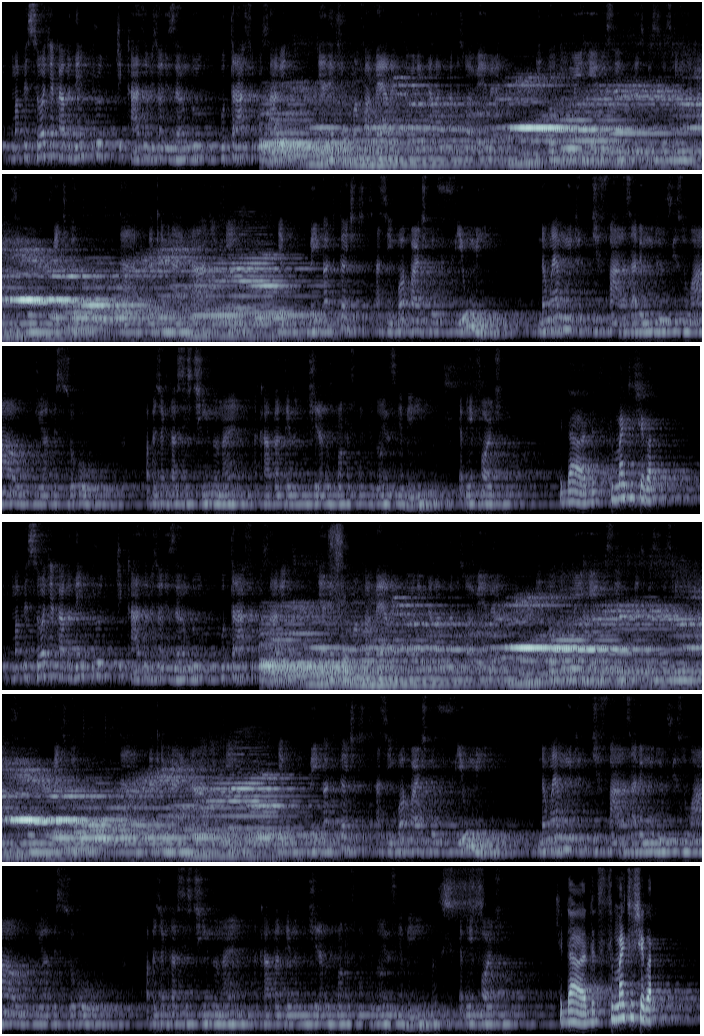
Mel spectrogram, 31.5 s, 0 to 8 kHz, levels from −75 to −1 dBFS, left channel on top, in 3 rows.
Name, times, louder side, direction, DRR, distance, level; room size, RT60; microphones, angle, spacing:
voice 1, 0.1-4.4 4.7-7.6 8.0-11.7 12.2-14.1 14.6-17.8 18.5-22.6 23.2-28.5, equal, 15° left, 3 dB, 1.2 m, -38 dB
sound 1, 3.9-14.5, equal, 20° right, 3.2 m, -28 dB
voice 2, 29.4-30.7, right 6 dB, 70° right, 15 dB, 0.4 m, -30 dB
21.5 x 10.0 x 4.4 m, 2.9 s
head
